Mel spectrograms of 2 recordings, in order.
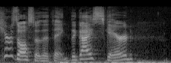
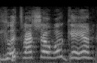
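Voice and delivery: mock forgetful; 7 semitones higher than usual. Mock forgetting her own job.

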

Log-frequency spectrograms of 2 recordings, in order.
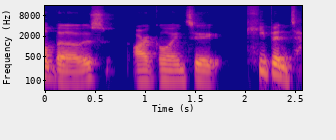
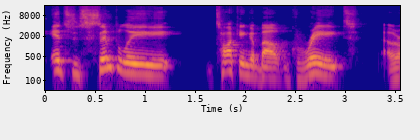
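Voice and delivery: normal talking voice

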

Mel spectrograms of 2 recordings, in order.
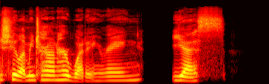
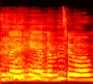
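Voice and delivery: ordinary delivery

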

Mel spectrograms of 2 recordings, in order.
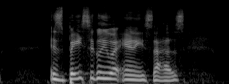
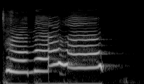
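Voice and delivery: much higher, slow drawn-out wail; child actor wail; much slower than usual. Retold or imitated. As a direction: wail the name like a stage kid.

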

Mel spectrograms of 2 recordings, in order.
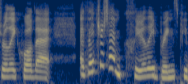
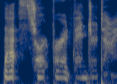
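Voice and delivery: quick unvoiced aside; whispered aside; 5 dB quieter than usual. Real, not acted. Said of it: "whispered aside while reading".

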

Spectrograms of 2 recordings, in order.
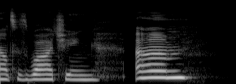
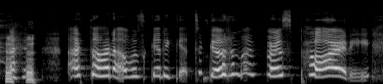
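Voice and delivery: put-on crying boy; 9 semitones higher, 5 dB louder than usual. GM voices boy Seamus crying.

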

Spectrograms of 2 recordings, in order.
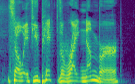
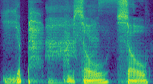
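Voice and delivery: low, flat fake excitement; deadpan excited; 9 semitones lower, much slower than usual. Shown as a demonstration. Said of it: "so excited".

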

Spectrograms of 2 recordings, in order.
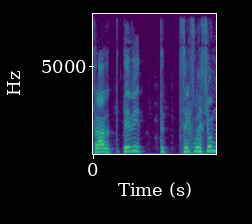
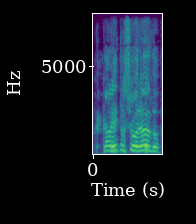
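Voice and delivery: louder, higher amused exclamation; amused outburst; 4 semitones higher, 6 dB louder than usual. Real, not acted. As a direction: burst out, tickled by the absurdity. Amused outburst at guest's crying story.

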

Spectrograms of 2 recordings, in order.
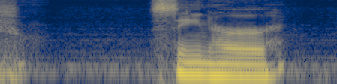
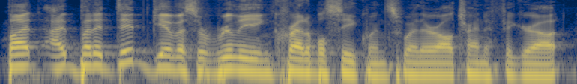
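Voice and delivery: usual speaking voice

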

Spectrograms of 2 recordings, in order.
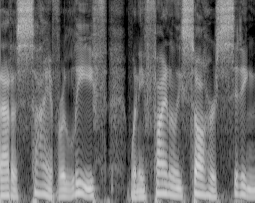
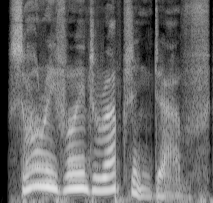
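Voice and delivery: Dante, politely interrupting; 9 semitones higher than usual. Acted. Dante cutting in.

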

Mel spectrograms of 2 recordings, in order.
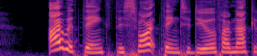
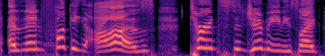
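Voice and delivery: ordinary talk

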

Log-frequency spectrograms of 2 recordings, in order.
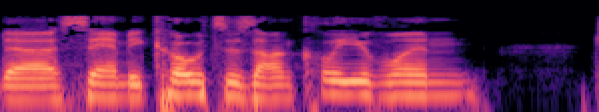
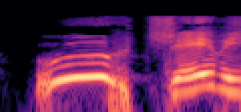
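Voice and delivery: excited whoop; 10 semitones higher, 6 dB louder, slower than usual. Real, not acted. Reacting to the reset-league email.

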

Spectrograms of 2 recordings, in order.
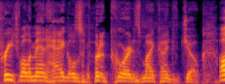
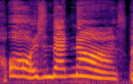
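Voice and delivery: mock prim wife; 12 semitones higher, much slower than usual. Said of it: "Big Nose's wife's comment".

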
